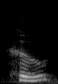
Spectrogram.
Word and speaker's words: who: again there's an exception sometimes the WH will make just an H sound with the W being silent as in the words who and hole the wa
